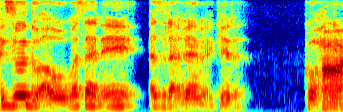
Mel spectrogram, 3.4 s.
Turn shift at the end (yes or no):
yes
